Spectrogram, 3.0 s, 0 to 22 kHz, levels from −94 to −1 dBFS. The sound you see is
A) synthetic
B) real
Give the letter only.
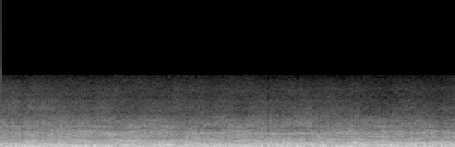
A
